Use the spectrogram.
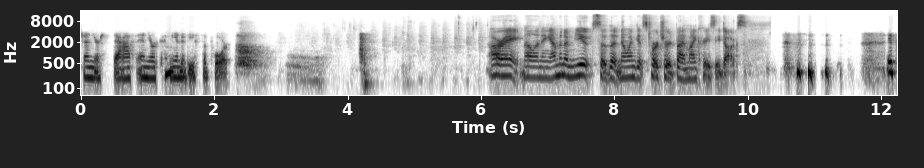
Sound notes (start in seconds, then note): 2.3 dog barking; 10.5 laughing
